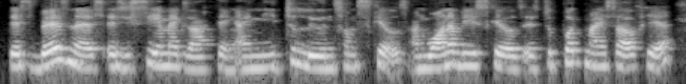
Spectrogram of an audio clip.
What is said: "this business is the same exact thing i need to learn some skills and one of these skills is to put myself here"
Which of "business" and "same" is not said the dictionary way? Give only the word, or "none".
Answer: none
